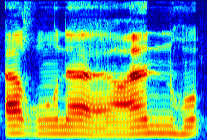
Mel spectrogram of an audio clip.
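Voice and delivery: drawn-out chanted phrase; slow recitation. Shown as a demonstration. Teacher recites the phrase for students, chanted. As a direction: stretch it in recitation. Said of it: "recites verse".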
